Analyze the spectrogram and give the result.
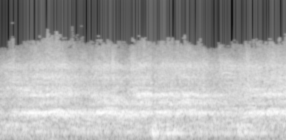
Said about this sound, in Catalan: Crits d'allibereu els nostres camarades, i torna a intervenir el locutor, que reconeix que és una violència desconeguda a París des de fa molt de temps.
